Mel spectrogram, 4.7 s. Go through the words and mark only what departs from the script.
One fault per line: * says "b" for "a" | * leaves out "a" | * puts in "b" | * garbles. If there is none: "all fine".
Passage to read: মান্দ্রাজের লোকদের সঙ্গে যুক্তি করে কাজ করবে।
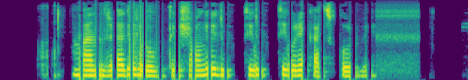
* puts in "যুক্তি"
